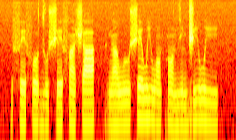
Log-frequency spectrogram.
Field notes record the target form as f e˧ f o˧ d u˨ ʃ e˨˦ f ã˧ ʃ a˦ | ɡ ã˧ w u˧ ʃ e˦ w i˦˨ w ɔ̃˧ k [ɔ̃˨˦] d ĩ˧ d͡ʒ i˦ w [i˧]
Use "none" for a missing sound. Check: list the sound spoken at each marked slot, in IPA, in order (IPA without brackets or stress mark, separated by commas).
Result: ɔ̃˧, i˧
